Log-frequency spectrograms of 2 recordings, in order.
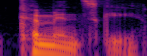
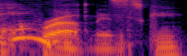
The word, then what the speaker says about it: Kaminsky: at me sure okay you said it wrong but that's totally fine I don't think I did Kaminsky not robinsky all right that's it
